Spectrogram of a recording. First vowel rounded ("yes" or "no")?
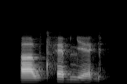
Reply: no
